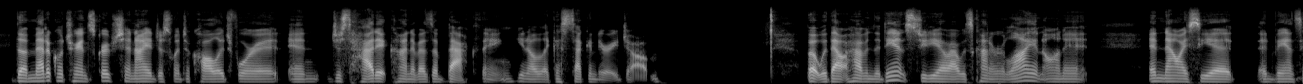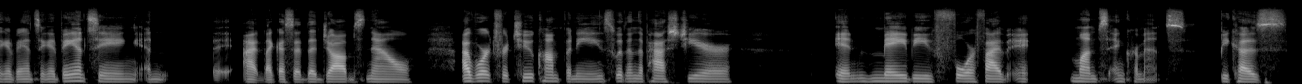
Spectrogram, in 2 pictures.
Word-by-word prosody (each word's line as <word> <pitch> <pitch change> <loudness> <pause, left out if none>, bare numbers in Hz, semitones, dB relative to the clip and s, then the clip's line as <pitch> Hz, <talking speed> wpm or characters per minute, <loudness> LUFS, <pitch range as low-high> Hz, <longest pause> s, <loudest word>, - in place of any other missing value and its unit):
The 150 -2 +4
medical 160 +3 +3
transcription, 150 0 +2
I 135 +1 +7
had 135 - +1
just 130 -1 -1
went 130 - -6
to 130 - -10
college 125 +1 -1
for 130 -2 -3
it 125 0 -2
and 125 +1 -5
just 145 +2 +4
had 140 - +4
it - - +4
kind 135 -2 -2
of 120 - -7
as 125 +1 -2
a 130 - -3
back 120 - +1
thing, 130 - -9
you 145 - -8
know, 120 0 -2
like 120 +1 -7
a - - -9
secondary 120 -1 -2
job. - - -5 1.6
But - - +5
without - - +4
having 135 -3 0
the 125 0 -8
dance 190 -1 +4
studio, 140 -2 +2
I 125 -1 +1
was 125 -1 0
kinda 140 -5 -3
relying 130 +5 0
on 130 +2 -5
it, 130 -1 -7 0.6
and 145 +1 +1
now 140 0 +4
I 135 - +2
see 135 +1 +7
it 125 -2 0 0.2
advancing, 125 0 -3
advancing, 125 +1 -5
advancing, 130 -2 -1
and 120 -1 -12 0.8
I - - +2
like - - -2
I 125 - +1
said, 120 -1 -2
the 125 -1 -2
jobs 125 +1 +1
now 120 -3 -4 0.5
I've 150 0 +5
worked 155 -1 0
for 140 - -4
2 160 +3 -3
companies 130 -4 -4
within 140 -2 -6
the 130 - -5
past 130 +1 +2
year 130 -3 -4 1.0
in 140 +1 -3
maybe, 145 -2 +1
4, 140 0 -4
5 130 -1 0
i 135 0 -5 0.4
months 140 -3 +2
increments, 135 -1 +2 0.3
because 130 -5 +2
130 Hz, 165 wpm, -25 LUFS, 125-140 Hz, 1.6 s, I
